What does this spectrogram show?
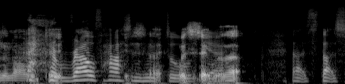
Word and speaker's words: Hasenhüttl: he has been replaced by the ex-Leipzig manager Hasenhüttl, I think. Better pronunciation than I would do. Ralph Hasenhüttl.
